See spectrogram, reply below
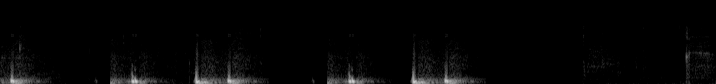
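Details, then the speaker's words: Five paired low lub-dub thumps, about 70 beats a minute, then quiet: a regular heartbeat illustrating the heart pumping blood through the body. "it is a pump to force blood through the body and it is the cause of your heartbeat"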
